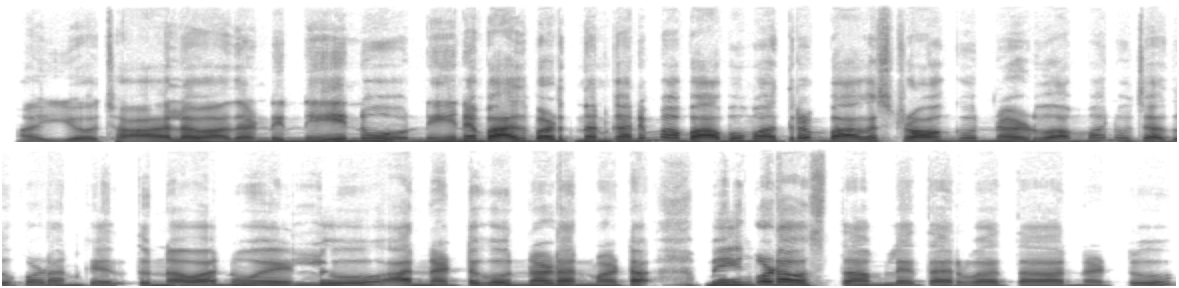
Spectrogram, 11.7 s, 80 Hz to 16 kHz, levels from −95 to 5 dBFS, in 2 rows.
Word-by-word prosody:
అయ్యో! 160 +2 -5 0.2
చాలా 165 +5 +1
బాదండి. 190 +3 -1
నేను 255 +6 +1 0.3
నేనే 225 +6 +2
బాధపడతన్నాను 250 -1 +4
కానీ, 245 +5 +1
మా 305 - +5
బాబు 225 +4 +5
మాత్రం 275 +5 +1
బాగా 240 +2 +3
స్ట్రాంగ్‌ 245 0 +2
ఉన్నాడు, 240 -5 -1
"అమ్మ 270 +9 -5
నువ్వు 285 -2 -7
చదువుకోడానికెళ్తున్నావా? 225 -4 -3
నువ్వెళ్ళు" 225 0 -3 0.3
అన్నట్టుగా 230 +4 -3
ఉన్నాడనమాట. 230 -3 -1 0.4
"మేము 280 +2 0
గూడా 300 -3 +7
ఒస్తాంలే 235 -2 -4
తర్వాత" 205 +2 -5 0.2
అన్నట్టు 200 +4 -9
230 Hz, 125 wpm, -22 LUFS, 210-250 Hz, 0.4 s, గూడా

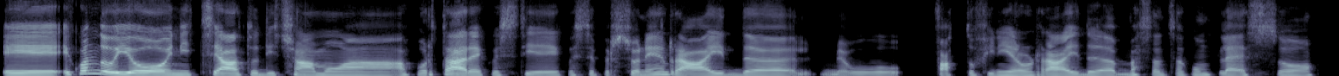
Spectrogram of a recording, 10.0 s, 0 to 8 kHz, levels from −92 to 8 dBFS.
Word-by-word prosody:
E 175 -1 +4
e - - -1
quando 300 -1 +4
io 210 -2 +7
ho 185 -1 +6
iniziato 185 0 +2
diciamo 175 -1 -2
a 160 -1 -1
a 170 - -2
portare 195 -3 +3
questi 160 -2 -5
queste 170 +1 -12
persone 180 +1 -6
in 220 +2 -2
Raid, 165 -2 +1 0.6
mi 215 -3 -13
avevo 155 0 -9 0.2
fatto 165 +2 -5
finire 160 -1 -5
un 160 0 -4
Raid 160 +1 +1
abbastanza 170 +2 -6
complesso, 175 -1 -7
175 Hz, 135 wpm, -24 LUFS, 160-185 Hz, 0.6 s, io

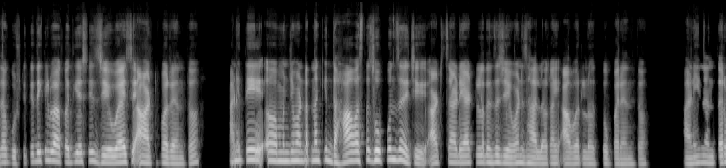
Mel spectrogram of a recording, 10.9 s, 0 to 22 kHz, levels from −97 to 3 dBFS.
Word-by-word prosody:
त्या 160 0 -2
गोष्टी 140 +2 -9
ते 175 - -6
देखील 195 +3 -1
बघा 195 -3 +5
कधी 165 +3 -2
असे 195 +2 -2
जेवायचे 160 +1 +3
8 150 -2 +3
पर्यंत 135 -3 -2 0.6
आणि 210 - -1
ते 230 0 +6
अ, 205 -1 +2
म्हणजे 195 +1 +1
म्हणतात 205 0 +1
ना, 215 - +2
की 225 - -4
10 165 +4 +4
वाजता 205 +2 +1
झोपून 220 +2 +3
जायचे. 155 - 0
8, 145 +1 0
8:30 160 0 0
त्यांचं 165 0 -1
जेवण 150 0 -1
झालं 135 -2 -1
काही 140 0 -4
आवरलं 130 0 -4
तोपर्यंत 125 -2 -7 0.7
आणि 135 +3 -4
नंतर 150 +1 -2
155 Hz, 170 wpm, -24 LUFS, 140-195 Hz, 0.7 s, ते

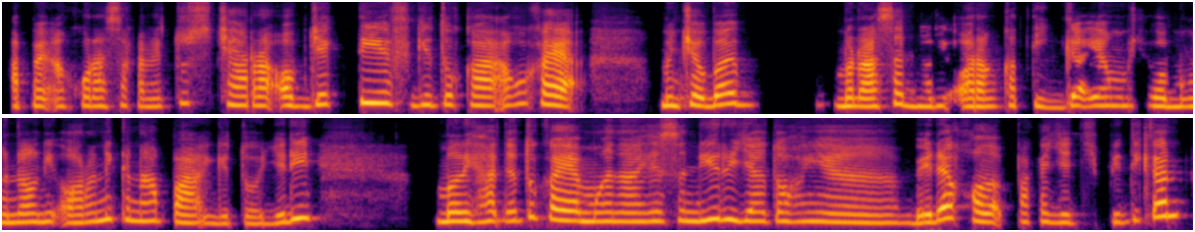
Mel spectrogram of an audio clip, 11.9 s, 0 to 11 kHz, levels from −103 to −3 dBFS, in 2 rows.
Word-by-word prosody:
apa 240 0 -3
yang - - -5
aku 240 - -8
rasakan 235 -1 -6
itu 325 +8 -9
secara 265 -4 0
objektif 295 +6 +2
gitu, 280 0 -2
Kak, 260 -1 +2
aku 310 - -4
kayak 275 - +6 0.4
mencoba, 265 +3 +3 0.5
merasa 240 +4 +4
jadi 235 -1 -3
orang 235 0 +2
ketiga 245 -3 -4
yang 255 0 -1
mencoba 250 -1 -2
mengenal 235 +2 0
nih 255 - -6
orang 230 +2 -1
ini 330 - -3
kenapa? 270 -6 0
Gitu 205 0 -8
jadi, 290 - +3 0.7
melihatnya 270 +1 +2
tuh 390 - -3
kayak 295 -4 +6
menganalisis 265 +1 -1
sendiri 315 +4 +3
jatuhnya 255 -4 -1
beda 235 +12 +5
kalau 265 -7 +1
pakai 255 0 -7
ChatGPT 235 +3 -12
kan 410 - +6
255 Hz, 180 wpm, -22 LUFS, 235-275 Hz, 0.7 s, kayak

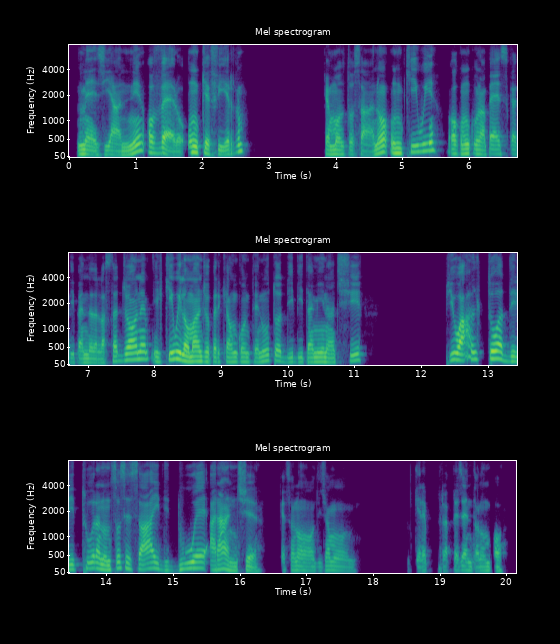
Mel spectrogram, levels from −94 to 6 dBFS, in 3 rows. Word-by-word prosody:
mesi, 105 -2 0
anni, 100 - +2
ovvero 135 -11 +1
un 150 0 +6
Kefir 120 - -1 1.2
che - - -3
è - - 0
molto 105 -1 -1
sano, 115 - +1
un 135 0 +5
kiwi 170 +10 +1 0.2
o 120 -1 -1
comunque 120 0 +1
una 110 -2 0
pesca 115 +1 -5
dipende 105 -2 -4
dalla 95 0 -4
stagione. 170 - +2
Il 120 -2 -4
kiwi 180 +8 +6
lo 140 -4 +8
mangio 130 -1 +3
perché 115 0 -5
ha - - 0
un 120 +1 -1
contenuto 120 +5 -3
di 115 -1 -9
vitamina 115 0 -1
C 145 +9 -5 1.3
più 170 +1 +3
alto 185 +5 +5
addirittura 135 0 -1
non 120 -3 +1
so 160 +7 -4
se 155 -3 -4
sai 145 +4 -1
di 110 -3 -13
2 155 +6 0
arance, 110 -7 -3 0.2
che - - -16
sono, 105 -3 -6
diciamo, 100 -2 -9 0.8
che - - -13
rep - - -12
rappresentano 105 -3 -9
un 100 0 -7
po'. 95 -1 -8
120 Hz, 140 wpm, -22 LUFS, 105-150 Hz, 1.3 s, lo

